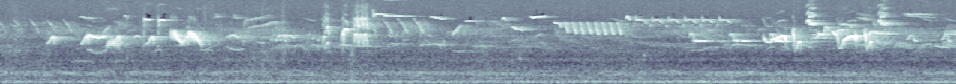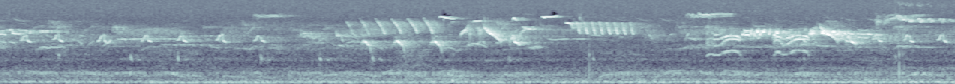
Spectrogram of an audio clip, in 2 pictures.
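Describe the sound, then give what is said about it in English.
A song thrush in a big old ash tree sings loud, varied phrases of bright whistles and chirps, repeating short motifs, with other birds calling and a steady low rumble of wind beneath. “There's a song thrush in a lovely big old ash tree.”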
